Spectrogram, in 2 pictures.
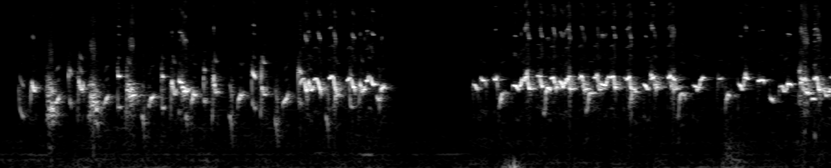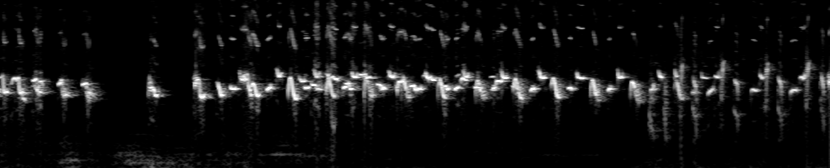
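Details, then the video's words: Energetic song of a yellow-vented bulbul: dense, rapid chattering phrases of bubbly notes, with two short silences before the busy twittering resumes. "Burung trucukan gacor..!!"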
